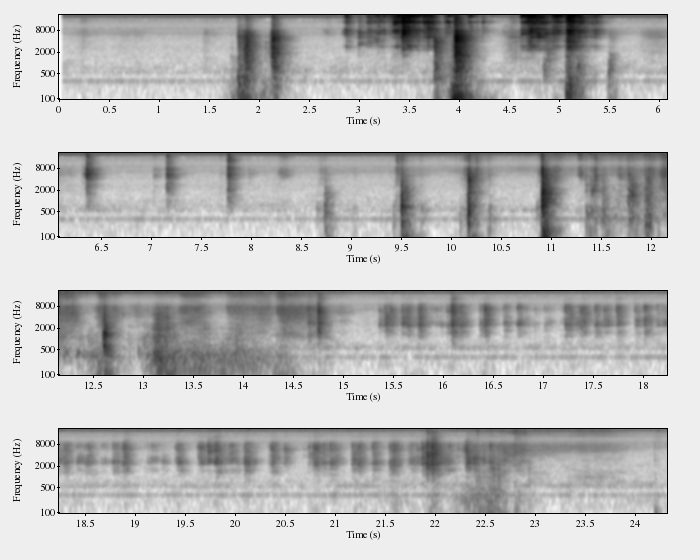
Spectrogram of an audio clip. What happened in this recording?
I opened the office door, tossed my keys away, turned on the lights, and walked to my desk. I sat down in the desk chair, moved to my monitors and started typing on my keyboard.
